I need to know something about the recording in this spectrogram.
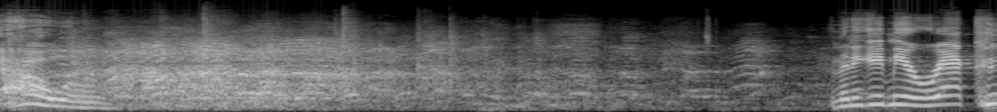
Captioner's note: audience laughing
